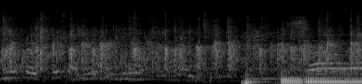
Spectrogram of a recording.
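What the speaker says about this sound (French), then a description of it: "Une bonne main d'applaudissements à Sabi." Audience applause in a festive gathering, steady clapping running under lively talk, joined near the end by a loud sustained tonal sound.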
